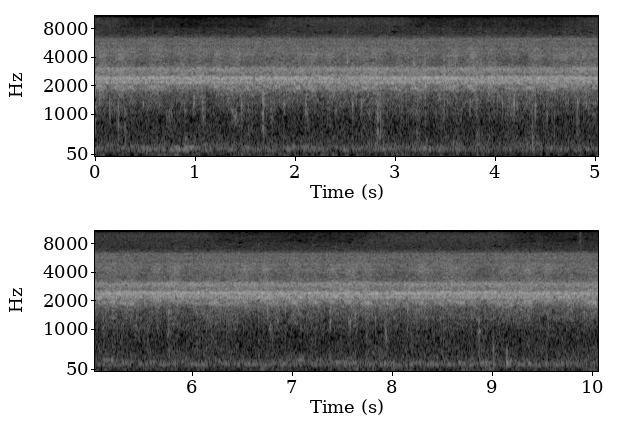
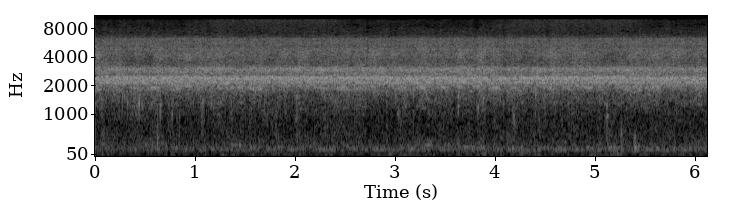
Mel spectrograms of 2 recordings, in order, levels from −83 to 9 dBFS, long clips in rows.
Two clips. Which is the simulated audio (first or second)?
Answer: first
